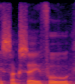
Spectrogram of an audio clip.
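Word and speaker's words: succès fou: Having raked in a whopping $12.46, Trey and Shauna declared their lemonade stand a succès-fou and decided to retire and go get ice cream.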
